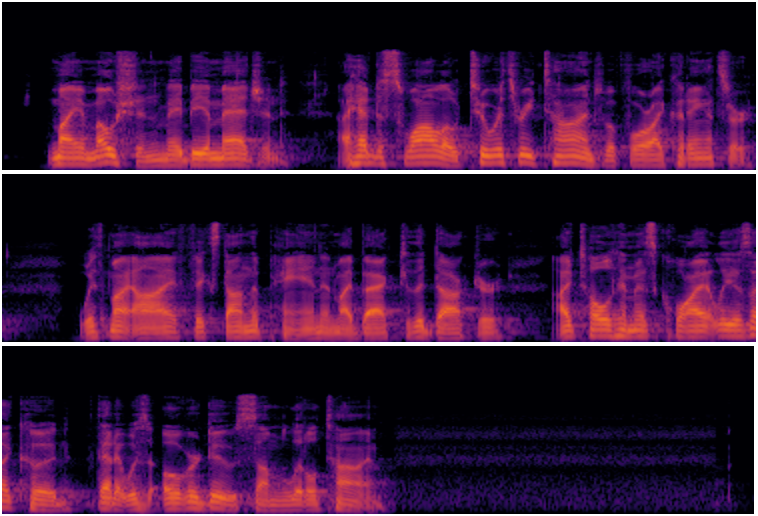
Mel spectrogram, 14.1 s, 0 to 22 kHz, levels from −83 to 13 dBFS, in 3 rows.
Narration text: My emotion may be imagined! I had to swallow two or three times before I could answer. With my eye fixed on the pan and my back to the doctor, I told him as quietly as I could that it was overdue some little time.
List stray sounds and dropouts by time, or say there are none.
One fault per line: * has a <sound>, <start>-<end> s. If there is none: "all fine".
all fine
